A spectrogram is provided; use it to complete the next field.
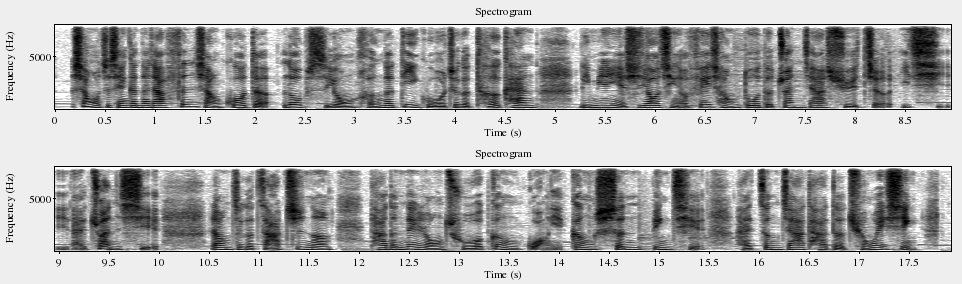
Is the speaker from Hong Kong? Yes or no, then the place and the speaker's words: no; Taiwan; now in France; 我自己小时候在台湾长大念历史课的经验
